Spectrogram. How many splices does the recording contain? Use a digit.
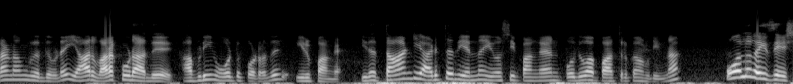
2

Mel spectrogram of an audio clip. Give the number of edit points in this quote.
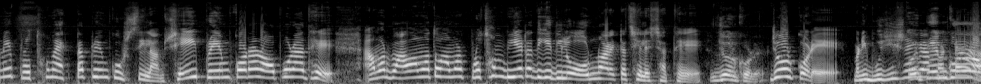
0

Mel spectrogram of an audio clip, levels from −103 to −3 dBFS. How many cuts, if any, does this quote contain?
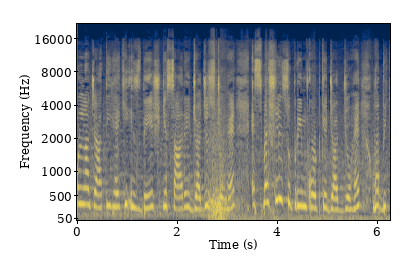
0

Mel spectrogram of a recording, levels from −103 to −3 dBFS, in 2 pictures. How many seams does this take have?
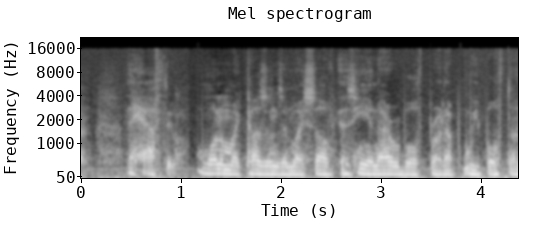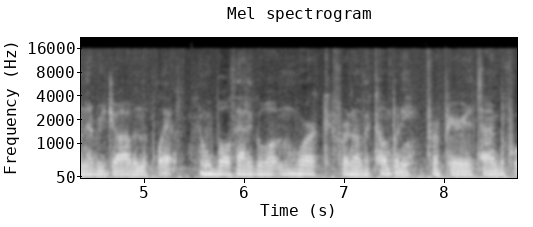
4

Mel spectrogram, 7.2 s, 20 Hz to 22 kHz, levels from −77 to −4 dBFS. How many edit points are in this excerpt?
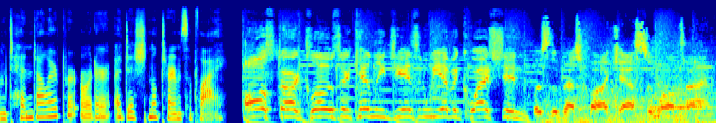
1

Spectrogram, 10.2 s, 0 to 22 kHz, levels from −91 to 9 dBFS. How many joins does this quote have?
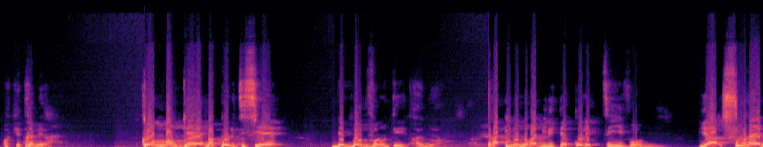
1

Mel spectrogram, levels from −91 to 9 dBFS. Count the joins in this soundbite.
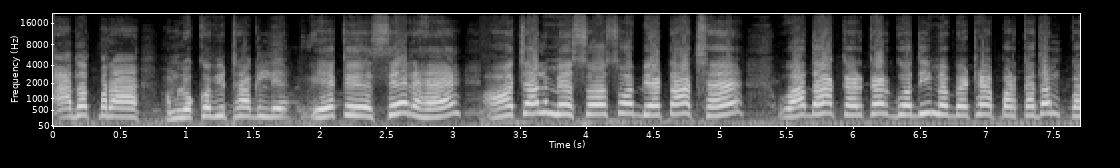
2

